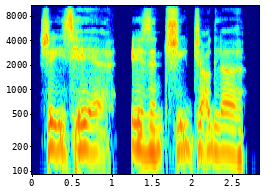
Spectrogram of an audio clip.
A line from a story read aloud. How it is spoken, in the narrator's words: Blaze growled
